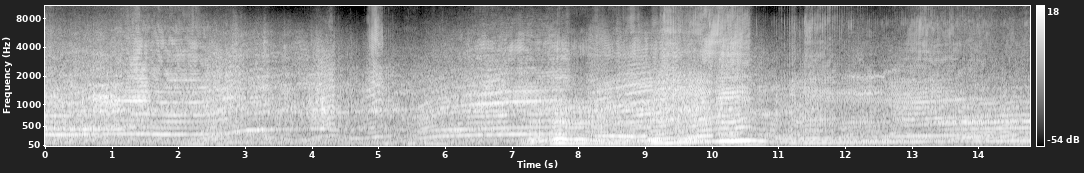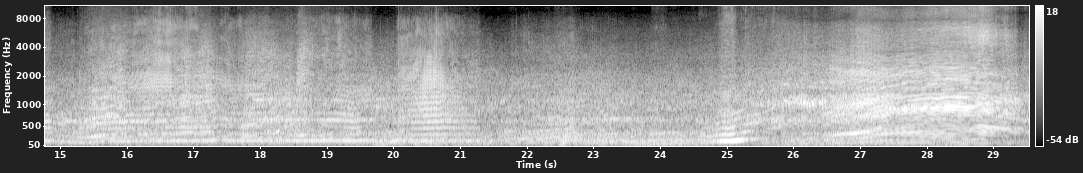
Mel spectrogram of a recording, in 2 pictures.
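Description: Straight-piped Pontiac G8 GT V8 revving and accelerating through gears, its pitch climbing and dropping again and again. It holds a steady drone for several seconds in the middle and swells up and back down near the end.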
